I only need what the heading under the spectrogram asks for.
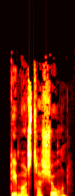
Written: demonstration

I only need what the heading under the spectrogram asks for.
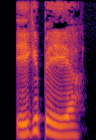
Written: æggebæger

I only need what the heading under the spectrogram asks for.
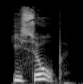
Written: isop

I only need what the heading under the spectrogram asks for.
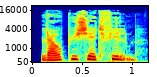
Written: lavbudgetfilm

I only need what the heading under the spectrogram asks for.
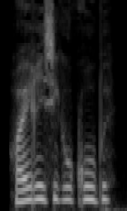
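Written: HØJRISIKOGRUPPE

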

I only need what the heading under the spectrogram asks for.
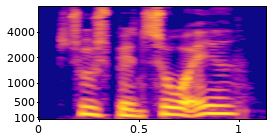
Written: suspensorium

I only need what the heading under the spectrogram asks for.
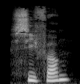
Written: sifon

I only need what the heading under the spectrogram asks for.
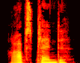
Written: rapsplante

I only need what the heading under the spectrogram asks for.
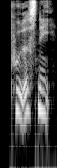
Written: puddersne

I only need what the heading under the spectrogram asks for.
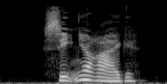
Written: seniorrække

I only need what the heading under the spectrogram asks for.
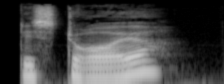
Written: destroyer

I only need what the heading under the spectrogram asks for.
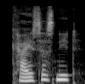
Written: kejsersnit

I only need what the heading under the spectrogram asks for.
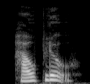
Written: havblå

